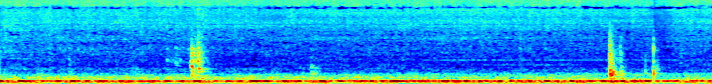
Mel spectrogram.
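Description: Burger patties sizzle on a hot griddle.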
